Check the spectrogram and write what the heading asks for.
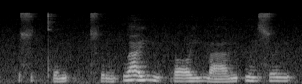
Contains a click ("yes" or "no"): no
